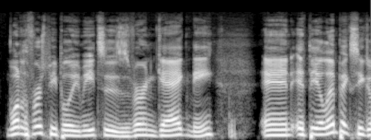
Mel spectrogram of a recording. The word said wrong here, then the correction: Gagne: I think you mispronounced that. It's actually pronounced Gagner.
